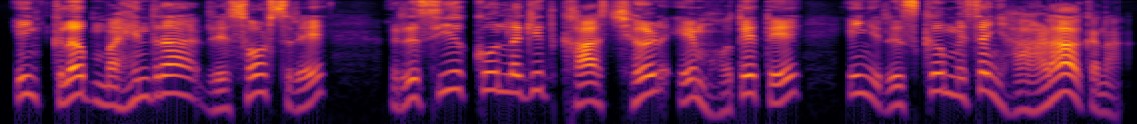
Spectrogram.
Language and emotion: Santali, surprised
